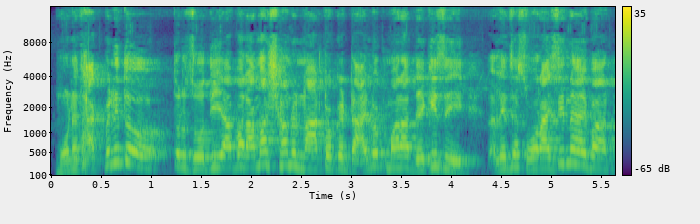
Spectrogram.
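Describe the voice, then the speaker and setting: A man acts out an older village man in a comic cartoon. His voice is high and the words come quickly, with emphatic, bossy phrasing and a rural Bangladeshi accent. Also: lightly acted. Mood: angry scolding. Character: scolding, hot-tempered village elder man.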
